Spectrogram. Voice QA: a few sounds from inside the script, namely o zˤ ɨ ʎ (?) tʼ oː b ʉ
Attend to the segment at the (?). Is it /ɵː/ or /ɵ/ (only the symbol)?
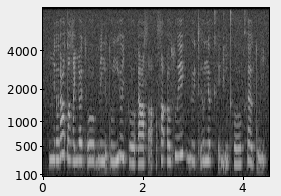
ɵː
